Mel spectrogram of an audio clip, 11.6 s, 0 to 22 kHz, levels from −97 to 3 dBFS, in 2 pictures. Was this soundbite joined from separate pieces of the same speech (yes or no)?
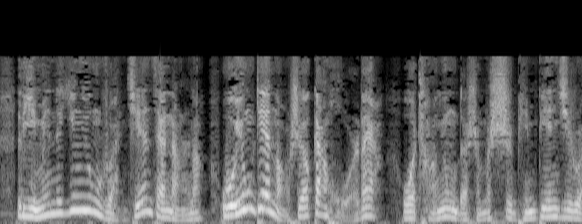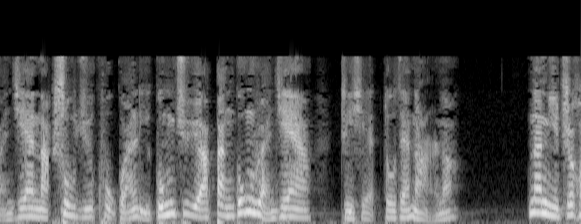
yes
